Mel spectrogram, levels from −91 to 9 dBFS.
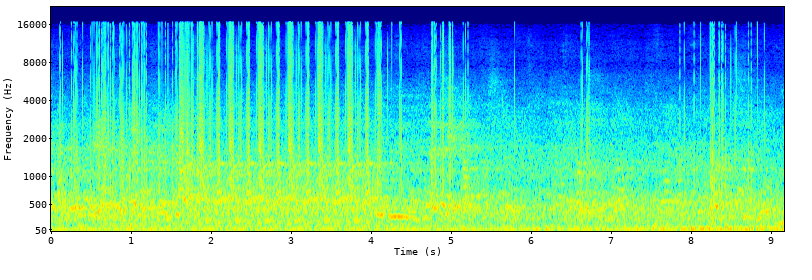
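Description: Integer overflow runs through the whole clip. The sound is driven about 8 dB past full scale, and instead of being limited, each peak over the limit wraps to the opposite sign. This affects under one percent of samples, but each peak over the limit becomes a violent crack far sharper than ordinary clipping.

A system hang loop runs from 2.23 to 4.09 s. The system froze while the hardware kept cycling one 371.52 ms stretch, which fits a 16384-sample buffer. That stretch repeats five times at 2.69 Hz as a machine-gun stutter, and almost no audio is lost afterwards.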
